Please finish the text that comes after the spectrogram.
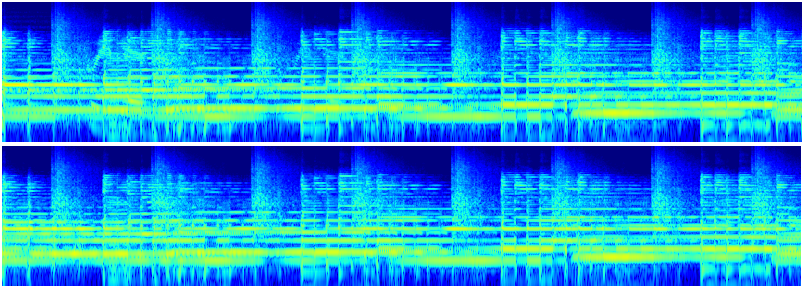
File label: my motivation loop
